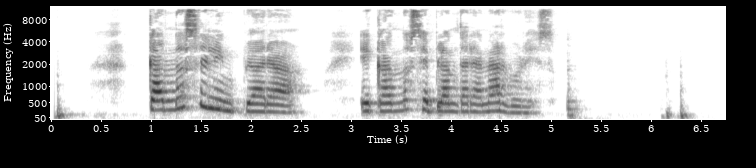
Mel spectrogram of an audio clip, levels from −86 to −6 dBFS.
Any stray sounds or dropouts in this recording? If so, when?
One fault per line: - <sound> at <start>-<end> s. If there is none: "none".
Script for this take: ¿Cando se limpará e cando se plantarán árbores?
none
